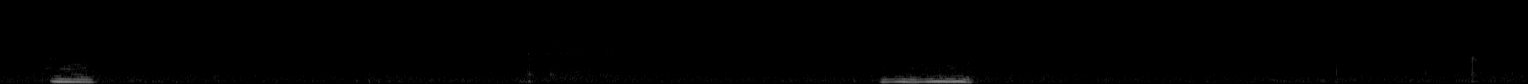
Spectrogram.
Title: My dad snoring!😑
